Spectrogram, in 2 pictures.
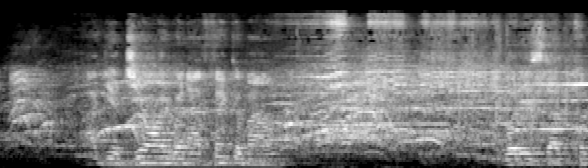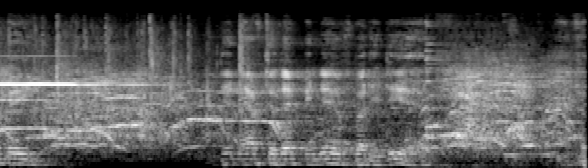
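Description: A man speaks with passion through a microphone and loudspeakers in a large echoing hall.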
